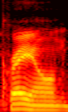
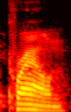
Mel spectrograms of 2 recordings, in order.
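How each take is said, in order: First: The word is said with two syllables. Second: The word is said as one syllable, like crown. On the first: This is how the speaker says it today. "I say now I say crayon" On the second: This is a Southern way the speaker said it as a child. "when I was growing up, I'd say crown"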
